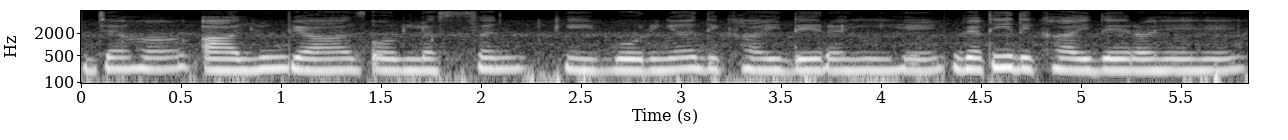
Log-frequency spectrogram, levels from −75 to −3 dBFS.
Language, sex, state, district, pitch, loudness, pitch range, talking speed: Hindi, female, Chhattisgarh, Rajnandgaon, 215 Hz, -14 LUFS, 210-225 Hz, 175 wpm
